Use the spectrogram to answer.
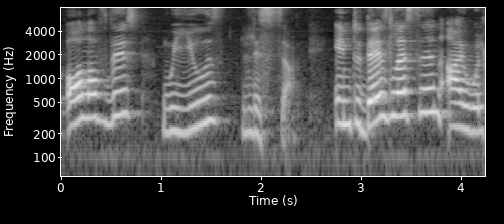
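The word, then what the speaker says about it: لسّه: In Lissa, we have to pronounce the sin 2 times, Lissa. So the sin is pronounced 2 times.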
